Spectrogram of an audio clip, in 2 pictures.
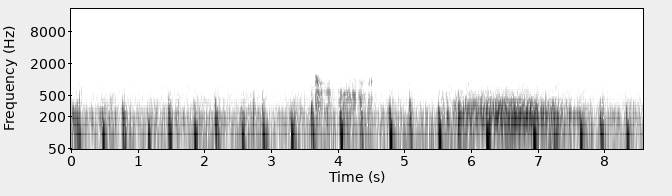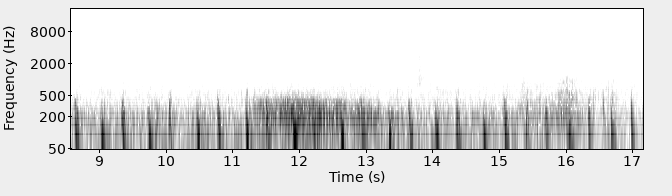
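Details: Normal female heart sounds auscultated with various stethoscopes at Erb's point, mitral, tricuspid, aortic, then pulmonic areas: steady, regular heartbeat at about 85 beats a minute, with soft breaths between.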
